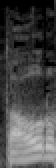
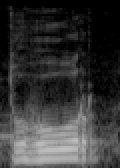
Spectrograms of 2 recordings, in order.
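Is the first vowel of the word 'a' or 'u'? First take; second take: a; u. First: The first vowel is an open 'a' sound. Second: The first vowel is a rounded 'u' sound. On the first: It means water that purifies. "طهور بالفتح" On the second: It means the act of purification. "الطهور بالضم"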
